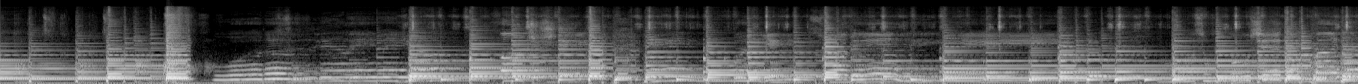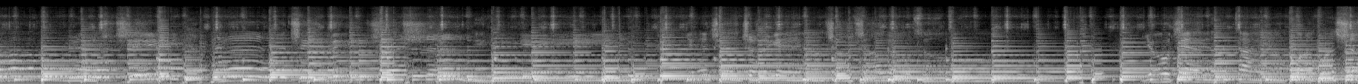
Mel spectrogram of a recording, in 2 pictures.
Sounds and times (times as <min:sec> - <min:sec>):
Inside, small room: 0:00.0 - 0:27.1
Music: 0:00.0 - 0:27.1.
